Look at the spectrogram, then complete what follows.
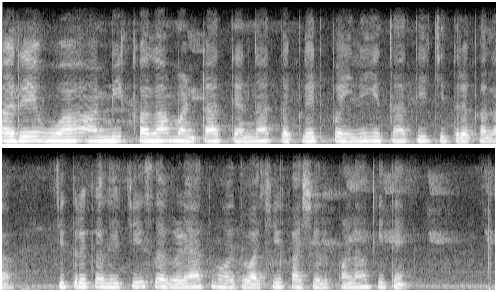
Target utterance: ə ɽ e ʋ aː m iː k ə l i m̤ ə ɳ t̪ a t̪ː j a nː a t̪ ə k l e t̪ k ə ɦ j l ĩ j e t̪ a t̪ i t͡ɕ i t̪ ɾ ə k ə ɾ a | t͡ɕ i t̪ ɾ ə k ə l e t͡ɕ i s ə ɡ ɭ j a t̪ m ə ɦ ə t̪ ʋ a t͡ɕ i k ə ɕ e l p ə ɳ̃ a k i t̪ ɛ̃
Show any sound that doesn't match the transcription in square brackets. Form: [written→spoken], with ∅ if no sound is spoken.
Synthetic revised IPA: ə [ɽ→ɾ] e ʋ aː m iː k ə l [i→a] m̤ ə ɳ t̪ a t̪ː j a nː a t̪ ə k l e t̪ [k→p] ə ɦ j l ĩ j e t̪ a t̪ i t͡ɕ i t̪ ɾ ə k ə [ɾ→l] a | t͡ɕ i t̪ ɾ ə k ə l e t͡ɕ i s ə ɡ ɭ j a t̪ m ə ɦ ə t̪ ʋ a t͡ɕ i k [ə→a] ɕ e l p ə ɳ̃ a k i t̪ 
